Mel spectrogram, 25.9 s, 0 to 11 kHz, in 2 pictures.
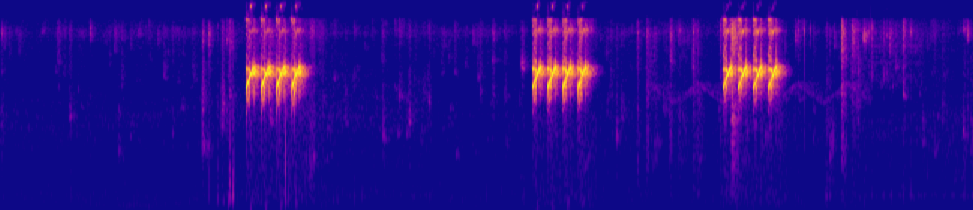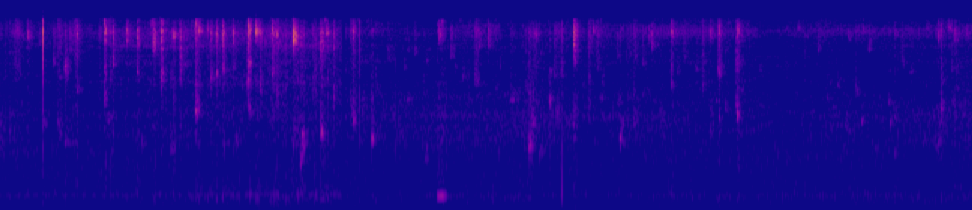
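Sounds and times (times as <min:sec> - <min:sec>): alarm beeping high-pitched: 0:03.3 - 0:04.1, 0:07.1 - 0:08.0, 0:09.6 - 0:10.5.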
